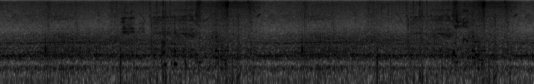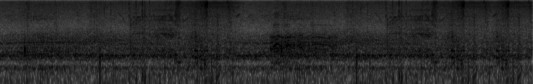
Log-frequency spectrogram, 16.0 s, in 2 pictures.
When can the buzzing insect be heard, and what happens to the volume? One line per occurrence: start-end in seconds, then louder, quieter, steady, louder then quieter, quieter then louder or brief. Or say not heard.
0.0-15.9 steady.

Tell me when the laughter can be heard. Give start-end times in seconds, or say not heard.
1.8-2.9, 6.8-7.2, 12.1-13.1.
